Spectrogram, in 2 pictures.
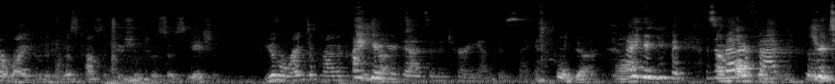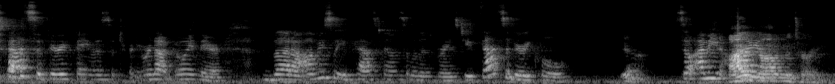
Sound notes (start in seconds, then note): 6.1 chuckles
